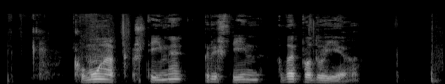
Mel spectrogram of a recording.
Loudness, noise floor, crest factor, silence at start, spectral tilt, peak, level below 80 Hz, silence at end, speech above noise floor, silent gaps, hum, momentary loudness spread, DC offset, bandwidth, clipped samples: -30 LUFS; -63 dBFS; 22 dB; 0.05 s; -3.5 dB/octave; -10 dBFS; -70 dBFS; 0.05 s; 34 dB; none; none; 17 LU; under 0.1%; 11.5 kHz; under 0.1%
